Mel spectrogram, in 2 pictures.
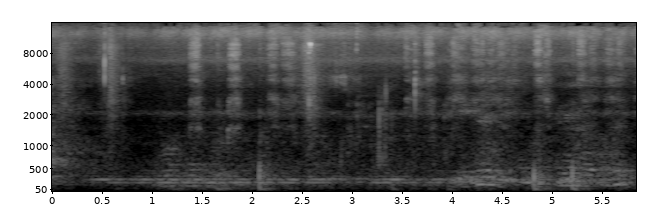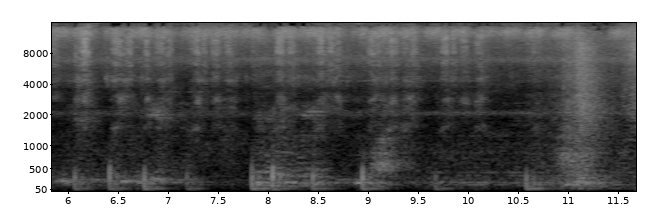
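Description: Teacher writing out a chemistry question on electron configuration, scattered scratchy strokes at moderate level, mixed with soft voice sounds and breathing.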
